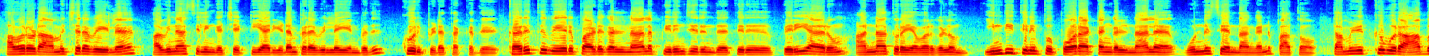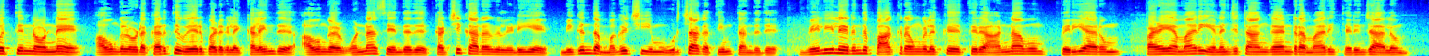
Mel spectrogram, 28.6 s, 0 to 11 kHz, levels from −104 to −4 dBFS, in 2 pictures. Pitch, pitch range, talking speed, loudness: 135 Hz, 125-150 Hz, 95 wpm, -12 LUFS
